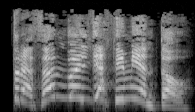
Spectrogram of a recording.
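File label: European Spanish; 探奇（守望先锋2）; 终极技能; ¡Trazando el yacimient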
